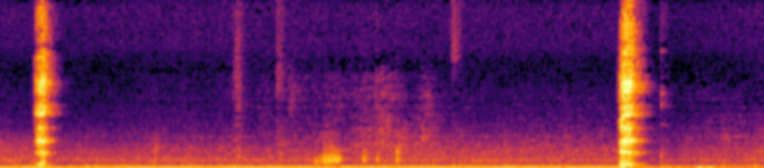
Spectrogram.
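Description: Two sharp, sudden hiccup sounds about six seconds apart over steady low room hum: hiccups.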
